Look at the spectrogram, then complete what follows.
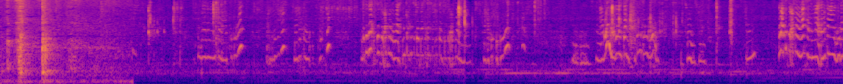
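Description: Short high squeaks and chirps, repeated irregularly, mixed with light clicks and knocks as plastic spice jars, lids and a funnel are handled on a countertop.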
